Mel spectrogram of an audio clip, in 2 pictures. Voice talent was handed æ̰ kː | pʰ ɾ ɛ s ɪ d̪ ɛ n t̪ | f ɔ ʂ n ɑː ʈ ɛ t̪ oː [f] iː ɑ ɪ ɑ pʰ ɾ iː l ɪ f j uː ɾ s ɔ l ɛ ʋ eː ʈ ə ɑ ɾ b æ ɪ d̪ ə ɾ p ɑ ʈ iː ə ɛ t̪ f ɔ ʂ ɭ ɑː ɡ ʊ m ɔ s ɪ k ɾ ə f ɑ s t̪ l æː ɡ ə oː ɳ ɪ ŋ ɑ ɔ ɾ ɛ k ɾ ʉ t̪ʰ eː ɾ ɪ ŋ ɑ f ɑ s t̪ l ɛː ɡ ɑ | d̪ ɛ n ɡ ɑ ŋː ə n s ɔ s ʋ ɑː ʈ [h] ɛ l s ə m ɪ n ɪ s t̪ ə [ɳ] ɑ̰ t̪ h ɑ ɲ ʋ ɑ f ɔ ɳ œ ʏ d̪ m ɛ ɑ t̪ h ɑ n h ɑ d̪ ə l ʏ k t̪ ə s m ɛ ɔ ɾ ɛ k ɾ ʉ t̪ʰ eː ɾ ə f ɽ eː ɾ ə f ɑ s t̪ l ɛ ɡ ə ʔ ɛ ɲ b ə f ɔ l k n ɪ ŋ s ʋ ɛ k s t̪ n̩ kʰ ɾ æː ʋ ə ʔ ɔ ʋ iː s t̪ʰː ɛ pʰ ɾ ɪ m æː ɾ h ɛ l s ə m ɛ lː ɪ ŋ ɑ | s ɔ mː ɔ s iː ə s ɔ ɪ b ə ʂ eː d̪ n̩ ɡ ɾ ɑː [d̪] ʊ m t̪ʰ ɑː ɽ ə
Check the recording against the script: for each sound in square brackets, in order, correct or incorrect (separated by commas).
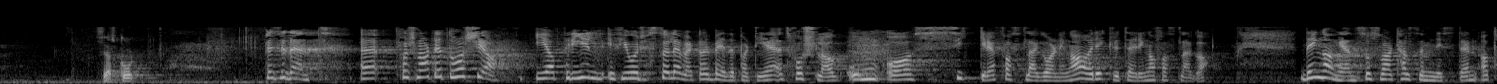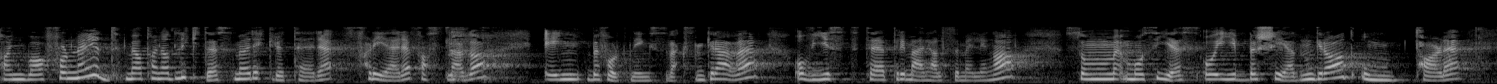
incorrect, correct, correct, correct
